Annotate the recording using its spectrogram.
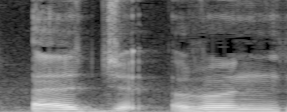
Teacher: Falahum ajrun di sini ada jim yang mati, maka dia jadi qalqalah sughra. Ajrun, pantulkan huruf jim tu.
